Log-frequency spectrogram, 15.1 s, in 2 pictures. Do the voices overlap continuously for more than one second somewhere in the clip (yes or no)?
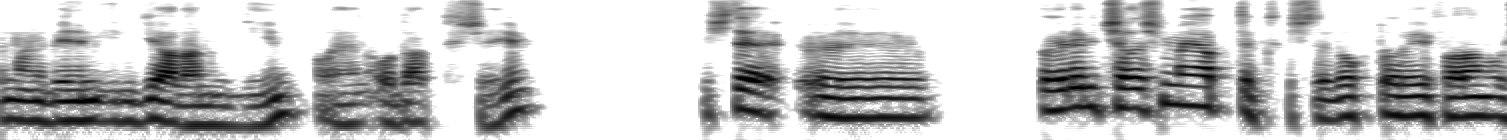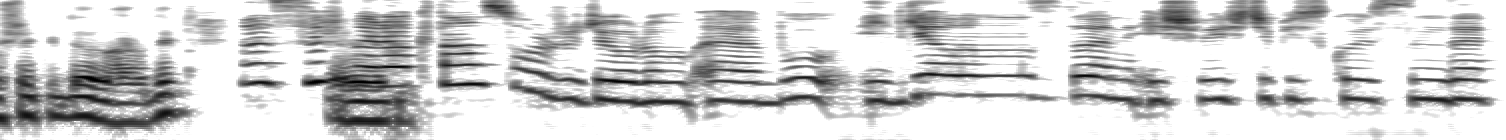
no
